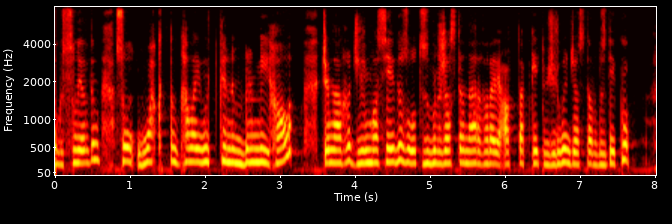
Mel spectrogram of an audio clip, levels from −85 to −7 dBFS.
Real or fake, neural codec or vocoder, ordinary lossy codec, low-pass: fake; codec, 16 kHz, 2 kbps, FreqCodec, larger model; none; none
